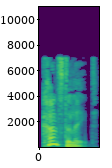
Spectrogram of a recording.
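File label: "constellate", English, British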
